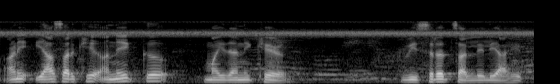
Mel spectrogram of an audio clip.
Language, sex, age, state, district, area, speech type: Marathi, male, 30-45, Maharashtra, Ratnagiri, rural, spontaneous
